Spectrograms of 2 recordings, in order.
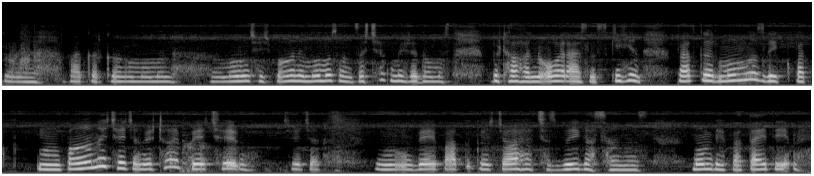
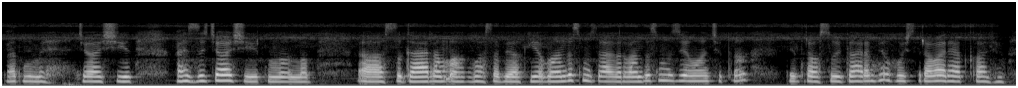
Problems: constant background noise, continuous background conversations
